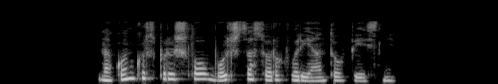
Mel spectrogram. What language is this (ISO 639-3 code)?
bel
